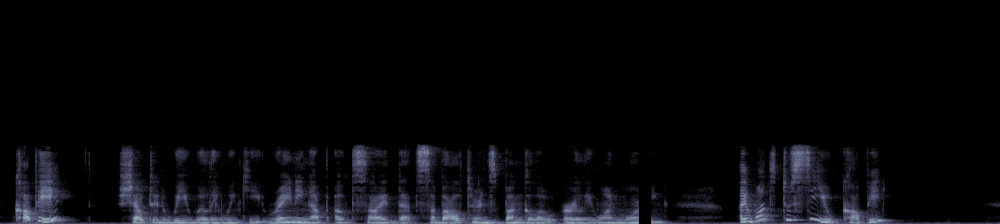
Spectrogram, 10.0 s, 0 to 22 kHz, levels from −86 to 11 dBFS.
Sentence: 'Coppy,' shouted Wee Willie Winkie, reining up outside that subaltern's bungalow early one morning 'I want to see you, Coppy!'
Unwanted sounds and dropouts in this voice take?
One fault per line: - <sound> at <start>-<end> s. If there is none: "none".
- dropout at 6.4-6.5 s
